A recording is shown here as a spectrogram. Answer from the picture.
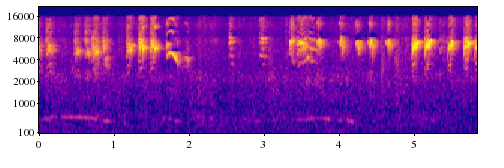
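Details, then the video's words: Sunbird singing actively with rain sounds: repeated bursts of high, buzzy chirps throughout. A softer, lower whistled note recurs beneath them, all over a continuous rain hiss. "Kolibri wulung gacor bonus irama hujan"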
